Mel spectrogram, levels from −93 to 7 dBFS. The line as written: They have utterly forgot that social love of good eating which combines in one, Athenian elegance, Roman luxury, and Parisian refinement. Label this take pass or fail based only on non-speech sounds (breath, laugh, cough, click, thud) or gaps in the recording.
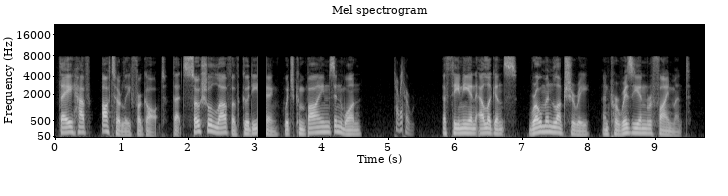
fail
